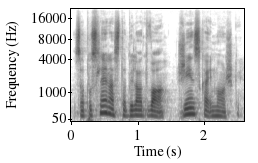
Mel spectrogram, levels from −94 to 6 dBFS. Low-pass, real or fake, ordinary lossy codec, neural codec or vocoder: none; real; none; none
